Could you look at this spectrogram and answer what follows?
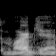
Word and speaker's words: Samardzija: He told me that it was pronounced Samardzija, and I said, well, spelled differently, but pronounced like the old Notre Dame wide receiver, Cubs pitcher Jeff.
